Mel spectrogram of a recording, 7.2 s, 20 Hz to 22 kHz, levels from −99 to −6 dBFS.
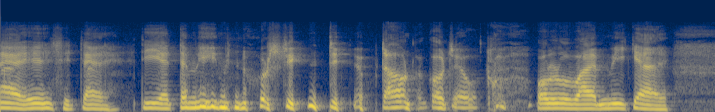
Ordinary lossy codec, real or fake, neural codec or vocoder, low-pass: none; real; none; 9.9 kHz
